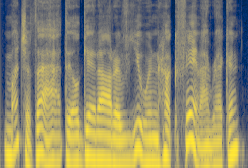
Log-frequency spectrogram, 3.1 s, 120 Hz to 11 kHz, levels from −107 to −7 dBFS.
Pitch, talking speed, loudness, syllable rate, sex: 150 Hz, 250 wpm, -16 LUFS, 4.7 syllables/s, male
